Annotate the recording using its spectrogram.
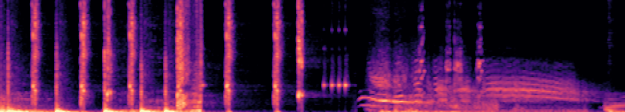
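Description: Intro theme music: a punchy beat of heavy drum hits that stops about two seconds in, then after a short pause and a couple of last hits, a held chord that slowly fades out.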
